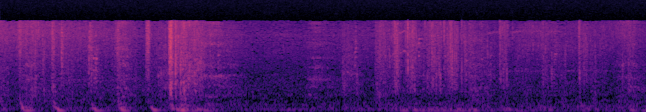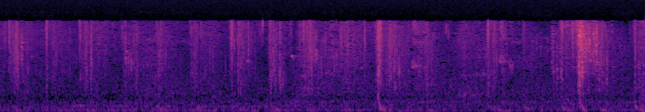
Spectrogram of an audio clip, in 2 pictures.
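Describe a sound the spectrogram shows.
Heavy footsteps tread on stone and earth.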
